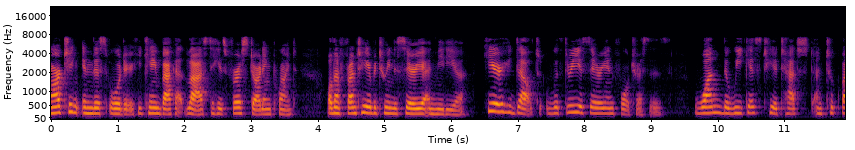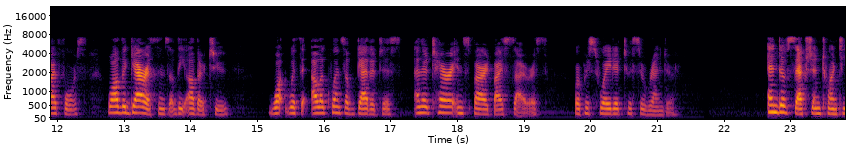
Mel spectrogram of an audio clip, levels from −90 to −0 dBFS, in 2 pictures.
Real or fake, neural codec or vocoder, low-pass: real; none; 7.2 kHz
